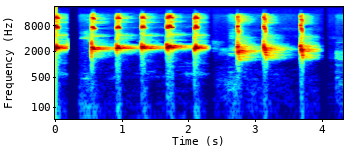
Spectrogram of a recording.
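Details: Yellow-vented bulbul calling to companions, giving a series of eight short, slightly buzzy whistled notes at a steady mid-high pitch, each starting with a sharp tick, about every half second.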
